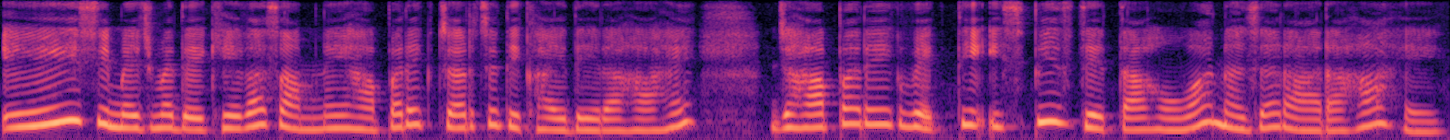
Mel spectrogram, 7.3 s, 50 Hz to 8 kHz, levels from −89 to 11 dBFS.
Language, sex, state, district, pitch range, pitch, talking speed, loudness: Hindi, female, Rajasthan, Jaipur, 210-285 Hz, 240 Hz, 200 wpm, -15 LUFS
